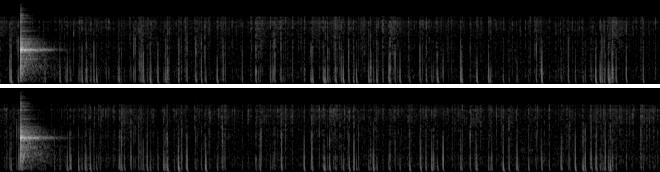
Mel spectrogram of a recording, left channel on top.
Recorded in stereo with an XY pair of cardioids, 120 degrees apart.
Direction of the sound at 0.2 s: 10° left.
